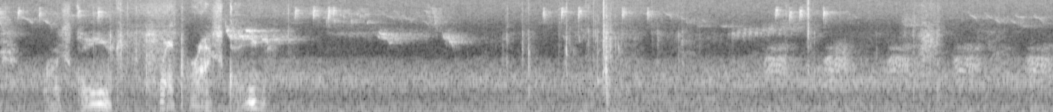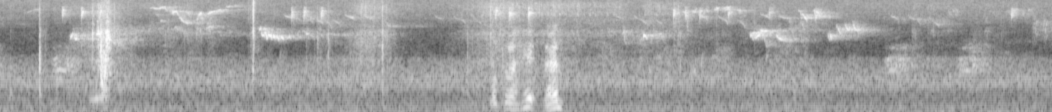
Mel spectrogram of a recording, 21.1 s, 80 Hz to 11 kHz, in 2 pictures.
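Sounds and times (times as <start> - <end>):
bird calls: 0.0 - 21.0
waterside ambience: 0.0 - 21.0
light clicks: 13.0 - 14.5.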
